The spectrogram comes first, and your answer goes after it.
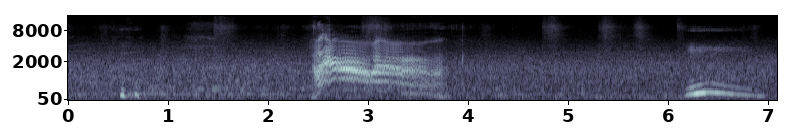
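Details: Pet cat named Limon complaining while being groomed with a glove comb to reduce shedding, letting out a long drawn yowl, then a short falling meow, with a woman speaking Turkish softly nearby.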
